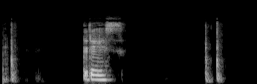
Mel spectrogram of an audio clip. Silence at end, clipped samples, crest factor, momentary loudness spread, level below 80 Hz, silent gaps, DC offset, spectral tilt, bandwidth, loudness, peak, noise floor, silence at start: 0.35 s; under 0.1%; 22 dB; 15 LU; -64 dBFS; none; under 0.1%; -3 dB/octave; 9.6 kHz; -20 LUFS; -2 dBFS; -81 dBFS; 0 s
